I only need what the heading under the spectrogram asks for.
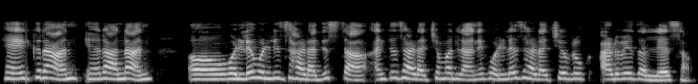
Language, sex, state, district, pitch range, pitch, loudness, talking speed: Konkani, female, Goa, North and South Goa, 230-270 Hz, 255 Hz, -16 LUFS, 180 wpm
